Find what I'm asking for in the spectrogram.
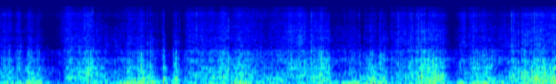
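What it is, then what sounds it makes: Cardboard tube being scratched. Both hands slowly and hard scratch long fingernails across a large, hollow, black printed cardboard whisky gift tube lying on its side on a table. The result is a steady, rough scraping with a deep, hollow low rumble and very little high-end content, broken only by a few brief pauses.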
